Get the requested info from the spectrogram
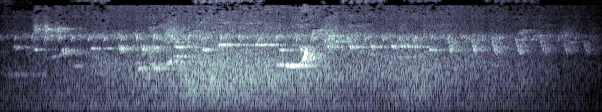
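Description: Birds chirping and calling over a rush of noise that swells and then fades away. There are short whistled notes, one sharp upward call near the middle, and a run of quick repeated chirps later on.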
